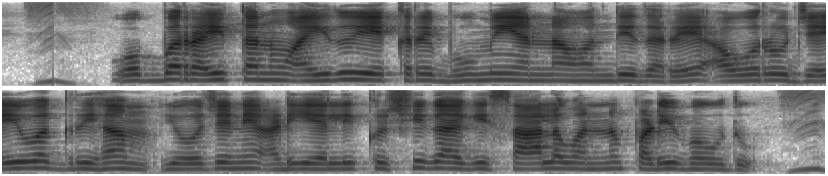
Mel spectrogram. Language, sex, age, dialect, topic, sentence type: Kannada, female, 36-40, Mysore Kannada, agriculture, statement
